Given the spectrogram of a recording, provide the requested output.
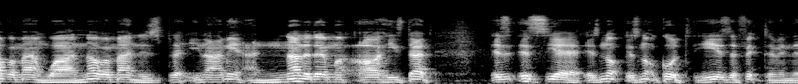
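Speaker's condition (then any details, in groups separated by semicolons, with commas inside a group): No condition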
